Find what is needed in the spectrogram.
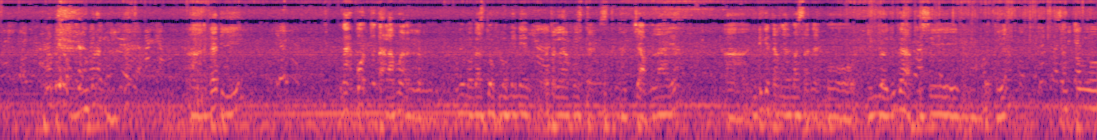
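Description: Steady low rumble of a bus's engine and road noise, heard from inside the cabin, with indistinct talk over it.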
